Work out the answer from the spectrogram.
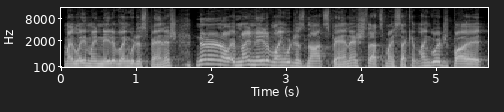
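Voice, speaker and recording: Brief: easygoing male streamer, slightly high voice, thinks aloud and circles back on himself. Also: animated, a little fast, fairly bright tone. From Mexico. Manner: rambling, thinking aloud with many restarts. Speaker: livestream host. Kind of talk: casual chat with viewers.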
